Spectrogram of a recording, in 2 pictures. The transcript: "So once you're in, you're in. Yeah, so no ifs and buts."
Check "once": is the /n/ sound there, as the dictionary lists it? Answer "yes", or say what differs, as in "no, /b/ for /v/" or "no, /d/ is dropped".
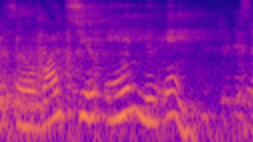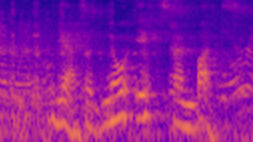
yes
